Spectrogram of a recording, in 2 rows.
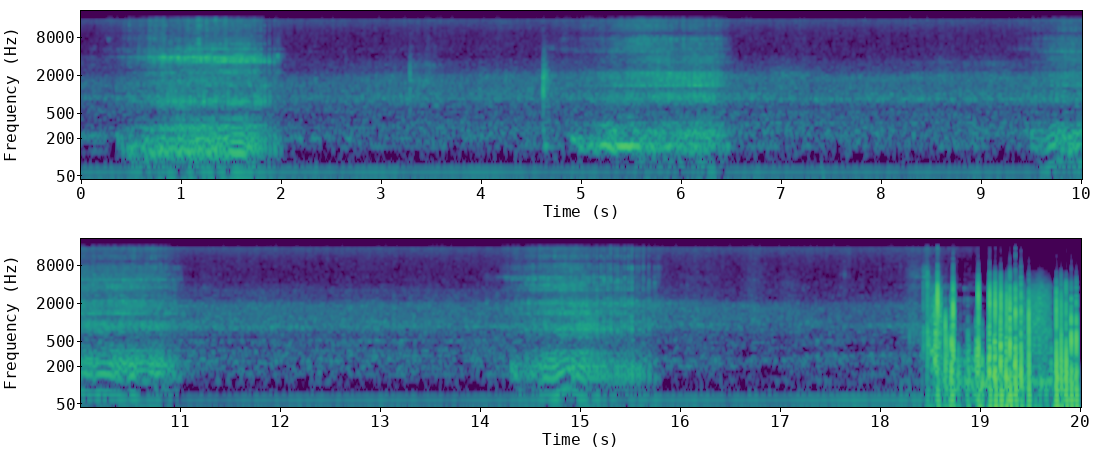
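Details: Person sleeping and snoring: deep, low, rumbling snores coming steadily about 13 times a minute, ending in a burst of loud handling noise.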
